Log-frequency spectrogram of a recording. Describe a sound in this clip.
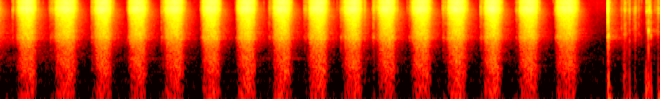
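Bristles brush against a microphone in a steady, even rhythm, very close.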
